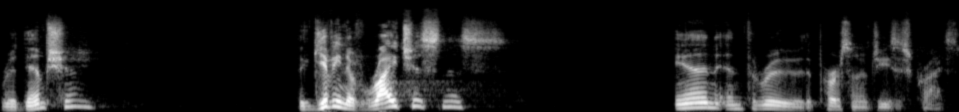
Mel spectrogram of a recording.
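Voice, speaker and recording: A man speaks at a fairly slow pace, with long, frequent pauses. His pitch swings very widely and his loudness rises and falls sharply. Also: quiet background. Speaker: Methodist pastor. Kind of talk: sermon. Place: church. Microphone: headset.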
